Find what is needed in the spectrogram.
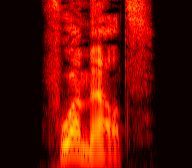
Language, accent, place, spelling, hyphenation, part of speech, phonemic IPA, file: German, Germany, Berlin, Vormärz, Vor‧märz, proper noun, /ˈfoːʁˌmɛʁts/, De-Vormärz.ogg
- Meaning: the period leading up to the 1848 March Revolution, variously held to begin in either 1815 (after the Congress of Vienna) or 1830 (after the July Revolution in France)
